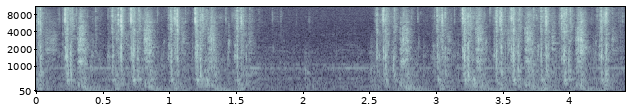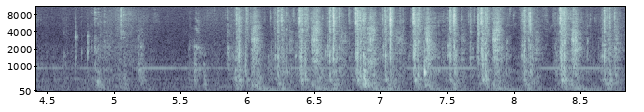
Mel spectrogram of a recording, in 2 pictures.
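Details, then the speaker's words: Salvage Ford Mustang GT, wet interior: bursts of rapid clicking and clattering as key is tried, engine never turning over properly; sometimes seems to try to crank, other times sounds locked, cause unconfirmed. "this is weird sometimes it sounds like it tries to crank and other times she sounds like she's locked"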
